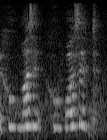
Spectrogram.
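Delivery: high, eager little-beaver voice; excited. A narrator's reading. Little Beaver asking who was crying, excited. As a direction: ask it high and eagerly, twice. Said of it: "Little Beaver is so excited".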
